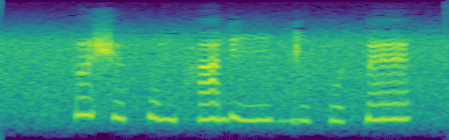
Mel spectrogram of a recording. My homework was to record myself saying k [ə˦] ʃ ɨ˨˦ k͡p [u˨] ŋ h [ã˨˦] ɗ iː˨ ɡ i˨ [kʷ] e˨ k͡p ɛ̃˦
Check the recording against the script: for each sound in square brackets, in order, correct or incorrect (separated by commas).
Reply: correct, correct, incorrect, correct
